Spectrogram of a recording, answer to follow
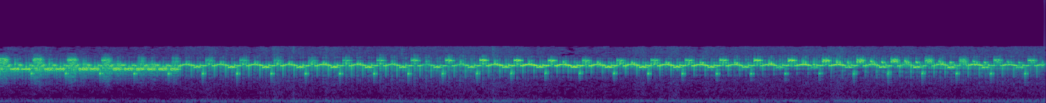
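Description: A shortwave radio signal heard in upper sideband: a steady electronic tone in the middle of the voice range, pulsing several times a second, that steps up slightly in pitch about two seconds in.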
